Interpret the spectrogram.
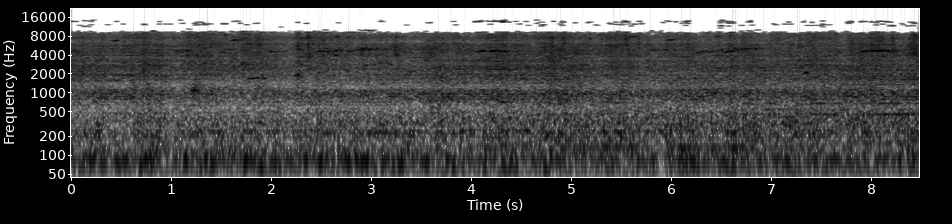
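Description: Train rolling past on the rails: a steady low rumble of wheels and cars, with a few faint, brief high-pitched wheel squeals.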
